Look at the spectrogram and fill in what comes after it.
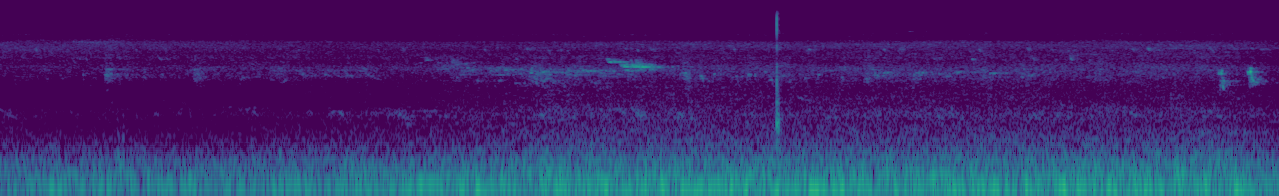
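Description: Faint outdoor ambience: birds chirping now and then, mostly in the middle and near the end, over a steady low rumble, with one sharp click a little past halfway.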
